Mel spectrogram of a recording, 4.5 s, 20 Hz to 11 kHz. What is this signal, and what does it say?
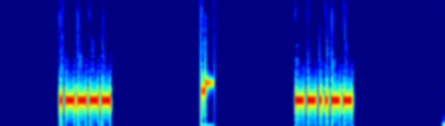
Morse code, heard as a keyed tone, about 40 wpm, 700 Hz. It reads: 1 ,
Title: Single Character (Letter:Number:Punctuation:Prosign) Alt 40wpm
